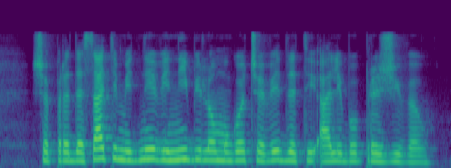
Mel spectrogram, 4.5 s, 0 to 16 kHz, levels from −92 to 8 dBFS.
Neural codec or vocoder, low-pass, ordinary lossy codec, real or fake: none; 7.2 kHz; none; real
